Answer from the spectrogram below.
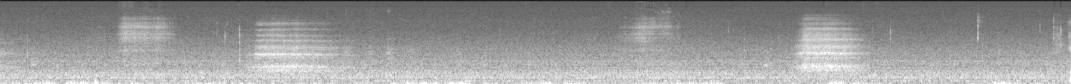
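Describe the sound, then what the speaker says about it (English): Slow deep breaths during a yoga warrior pose, with four soft airy inhales and exhales spaced several seconds apart in a quiet room, close and faint. "taking a few deep breaths here"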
